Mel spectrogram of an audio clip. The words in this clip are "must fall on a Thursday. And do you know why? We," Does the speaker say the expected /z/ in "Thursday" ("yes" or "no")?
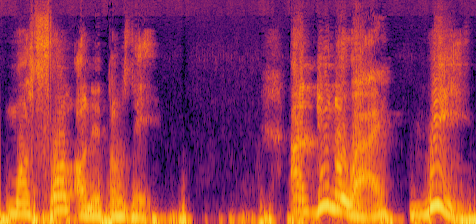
no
